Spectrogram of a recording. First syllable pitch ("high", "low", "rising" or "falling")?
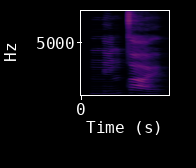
rising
